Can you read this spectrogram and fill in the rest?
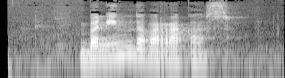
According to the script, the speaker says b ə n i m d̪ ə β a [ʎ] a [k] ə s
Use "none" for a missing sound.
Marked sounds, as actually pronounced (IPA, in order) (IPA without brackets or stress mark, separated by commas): r, k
